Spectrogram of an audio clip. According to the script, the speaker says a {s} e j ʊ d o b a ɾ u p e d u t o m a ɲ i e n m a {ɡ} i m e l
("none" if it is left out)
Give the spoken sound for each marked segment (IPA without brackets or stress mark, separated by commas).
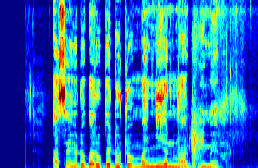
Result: s, ɡ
